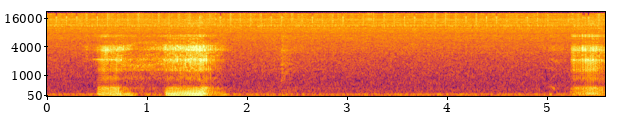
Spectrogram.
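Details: Snoring during sleep: short grunting snorts, two close together, then another after a pause, over room hiss.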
